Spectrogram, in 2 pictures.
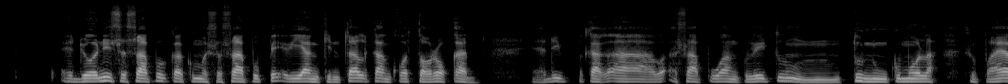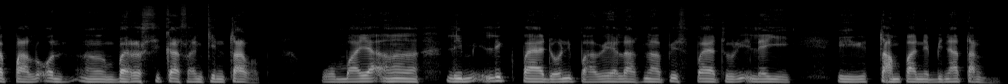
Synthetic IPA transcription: edonisəsapukakumosəsapupɛʔɾiaŋkint̪alkaŋkot̪oɾokan | d͡ʒadika | sapuaŋkuloit̪ut̪unuŋkumolasupajapaloʔɔnəbəɾəsikasaŋkint̪al | wɔmbajaʔəlimiʔlik̚pajadonipawelanapisu̥pajat̪uɾiʔlei | it̪ampanebinat̪aŋ

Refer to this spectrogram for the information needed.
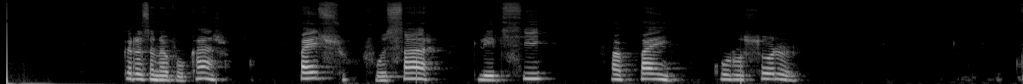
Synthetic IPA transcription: kaɾazanavokazu̥ | pajsu̥v̥osaɾi̥ | let̪i̥si | papaj | koɾosolnə

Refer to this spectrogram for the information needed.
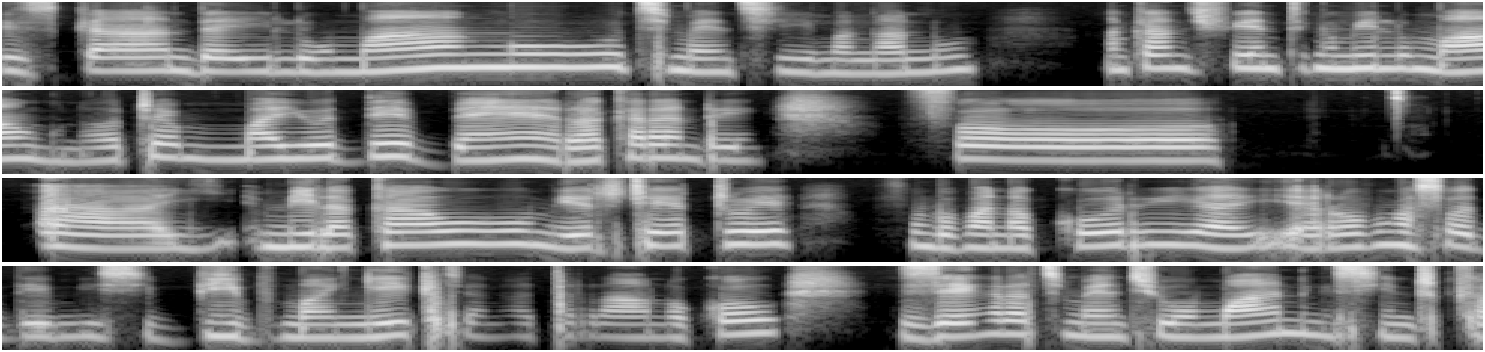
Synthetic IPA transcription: izikand̪ailumaŋut͡simajnt͡simaŋanu | aŋkand͡zifent̪iɲimilumaŋunawaʈ͡ʂamajod̪ebẽɾakaɾaɳɖ͡ʐeɲi | fa | milakaumeɾiʈ͡ʂeʈ͡ʂwe | fumbəmanakoɾiaɾovaŋəsod̪emisibibimaŋeki̥ʈ͡ʂaŋat̪iranakaw | izeɲiɾaːt͡simajnt͡siumaniɲisiɳɖ͡ʐi̥ka

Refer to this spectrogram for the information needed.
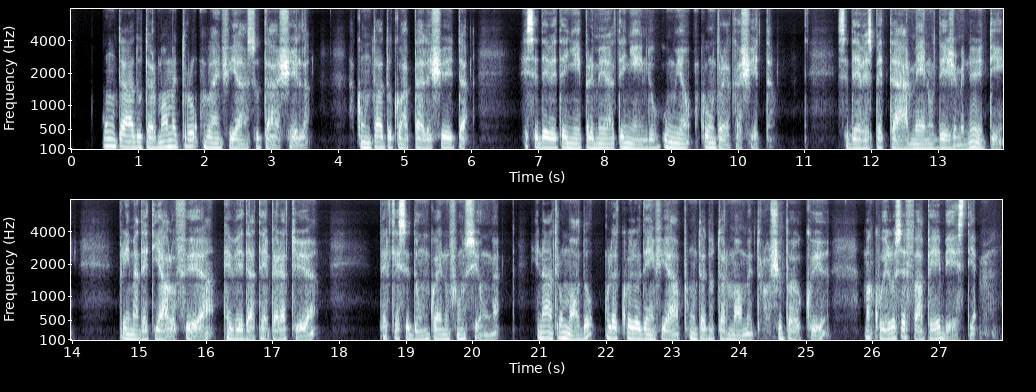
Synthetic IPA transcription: kunt̪ad̪ut̪ɛɾmɔmet̪ɾuvaiɱfiasut̪aʃilaː | kːunt̪aːt̪ukoapːaleʃøt̪a | esed̪ɛvet̪eɲipɾemyat̪eɲɛnd̪ukuɲjokunt̪ɾoakaʃet̪ːḁ | sed̪ɛːvespet̪ːaɾmeːnud̪ɛd͡ʒeminyːt̪ḭ | pɾiːmad̪et̪jaloføaeveːd̪at̪empeɾat̪ʰyːa | peɾkʰesed̪uŋkwenuɱfunsjuŋa | inalt̪ɾumɔːd̪ulɛkːwelːod̪eɱfiaːpʰːunt̪ad̪ut̪ɛɾmɔːmet̪ɾu̥ʃypɔkʰy | makːwelːusefapːeːbɛ̰st̪je

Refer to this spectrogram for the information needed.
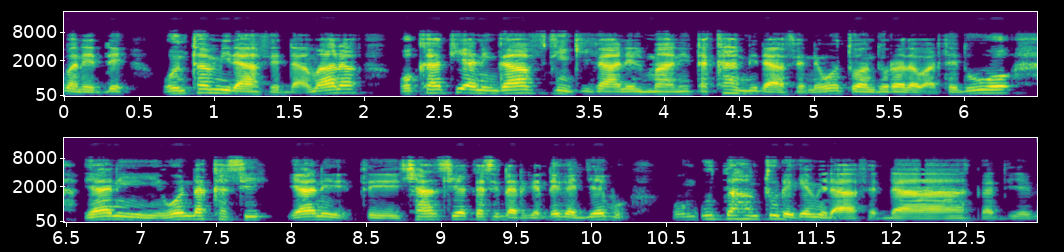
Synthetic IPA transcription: bɐnɛᶑɛ | wɔnt̪ɐmɪᶑaːfɛᶑːɐmaːnɐ | wɔkːat̪ːɪɐnɪɡaːft̪ɪŋkʼɪkaːɐnɪlmaːnɪt̪ːɐkːamɪᶑaːfɛnːɛwɔnt̪ʊwɐnd̪ʊrːɐd̪ɐbɐ̰ɾt̪ɛd̪uːwɔjaːnɪwɔnːɐkːɐsɪjaːnɪt͡ʃaːnsiɐkːɐsɪd̪ɐɾɡɛᶑːɛɡɐd͡ʒeːbʊ | wɔŋɡʊd̪ːahɐmt̪uᶑɛkʼɛmɪᶑaːfɛᶑːaɡɐd̪ɪd͡ʒeːbɪ

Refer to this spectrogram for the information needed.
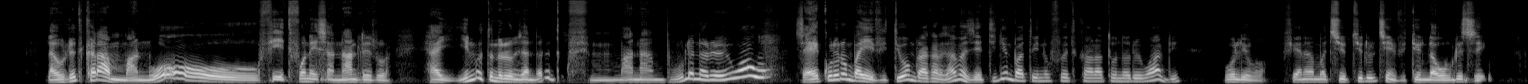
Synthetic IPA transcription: lauluet̪i̥kaɾamano | fet̪i̥fonesananireɾe | hajinimat̪onaɾewamzaninaɾet̪u̥ku̥fmanambulanaɾewewawu | z̥ajakuleɾembaevit̪euamirakaɾazanifazet̪ikʲambat̪oenofet̪i̥kaɾat̪onaɾewabi | olewa | fiananəmat͡siɾit̪iɾiet͡sienvit̪enilaulet͡ʃizej

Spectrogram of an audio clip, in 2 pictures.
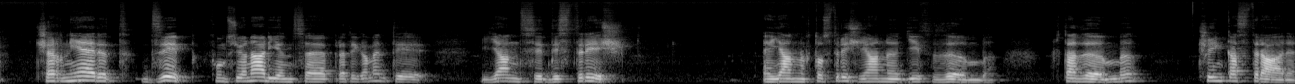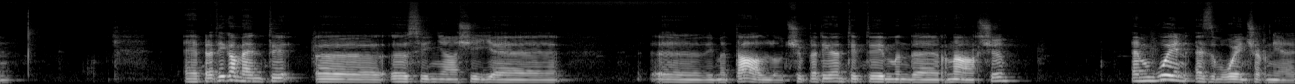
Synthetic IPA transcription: t͡ʃɛrnjɛɾət̪d͡zipfunsiɔnaɾjənsɛpɾat̪ikamɛnt̪i | jansid̪ist̪ɾiʃ | ɛjanɾt̪ɔst̪ɾiʃjanɟiθðəmb | ɾt̪aðəmb | t͡ʃəiŋkast̪ɾaɾɛn | ɛpɾat̪ikamɛnt̪i | əsiɲaʃijɛ | ðimɛt̪alut͡ʃəpɾat̪ikamɛnt̪it̪imənd̪ɛrnaɾʃə | ɛmbujnɛzβuint͡ʃəɾnjɛɾ

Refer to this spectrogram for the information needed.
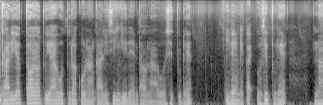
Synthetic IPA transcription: ŋɡaɾijɔtɔjɔtujaɣotuɾakonaŋɡaɾesiːŋɡeiɾɛːndaɔnaɾosetuɾɛ | iɾɛːndɛkaos̬etuɾɛ | na

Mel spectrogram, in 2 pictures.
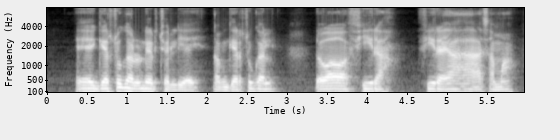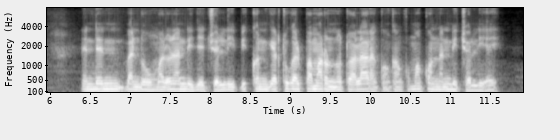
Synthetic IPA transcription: ʔɛɡɛɾtuɡalɗɔndɛɾt͡ʃolːiajŋɡamɡɛɾtuɡal | ɗɔwawafiɾa | fiɾajahaːsama | ɛnːdɛnɓandumːaɗɔnandid͡ʒɛt͡ʃolːiɓikːɔnɡɛɾtuɡalpamaɾɔnɗɔtɔalaɾankɔnkaŋkɔmakɔnːanːdit͡ʃolːiaj

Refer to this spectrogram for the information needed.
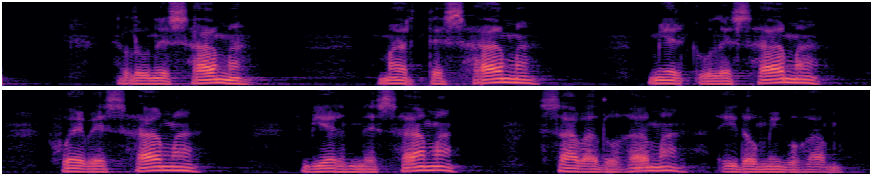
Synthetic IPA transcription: luneshama | maɾt̪eshama | mjeɾkoleshama | hweβeshama | bjeɾneshama | saβa̰d̪o̰ɦa̰maid̪omĩŋɡoɦama

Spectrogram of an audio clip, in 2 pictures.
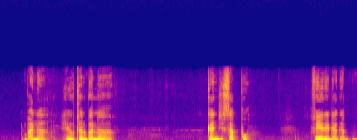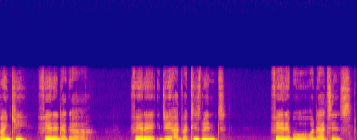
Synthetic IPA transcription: banahɛwtanbana | kaɲd͡ʒisapːɔ | fɛɾɛdaɡabaŋkʰi | fɛːɾɛdaɡa | fɛɾɛd͡ʒɛʔa̰dvatismɛnt | fɛɾɛbɔɔdatins

